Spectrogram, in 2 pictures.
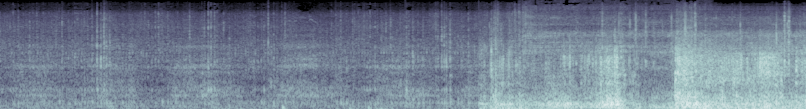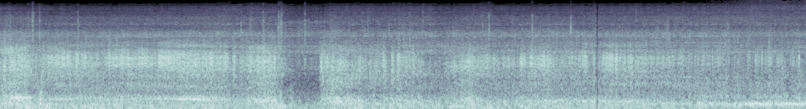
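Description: Mountain bike riding fast down a gravel and dirt trail: tyre noise and frame rattle mixed with wind rushing over the camera microphone. It is faint at first and turns much louder and steadier about five seconds in.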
